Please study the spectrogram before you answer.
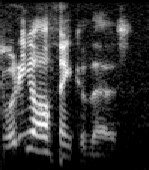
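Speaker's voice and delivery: normal talking voice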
